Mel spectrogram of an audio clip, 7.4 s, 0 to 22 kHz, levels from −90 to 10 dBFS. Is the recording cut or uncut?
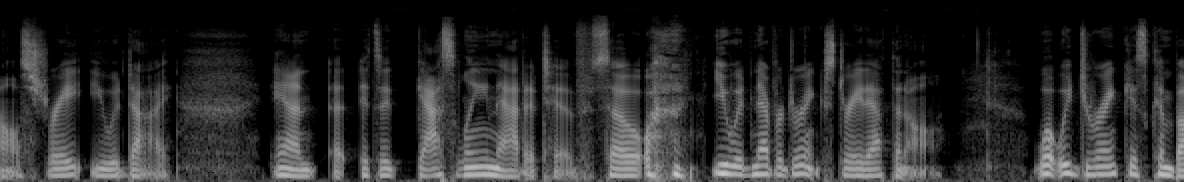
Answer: cut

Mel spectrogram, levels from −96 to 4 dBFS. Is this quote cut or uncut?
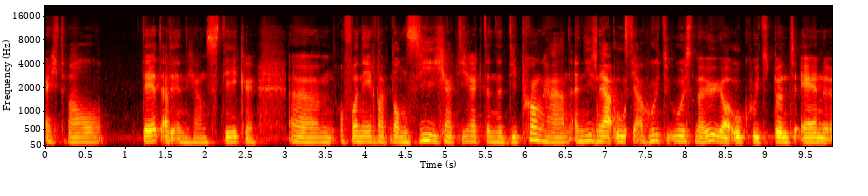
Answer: cut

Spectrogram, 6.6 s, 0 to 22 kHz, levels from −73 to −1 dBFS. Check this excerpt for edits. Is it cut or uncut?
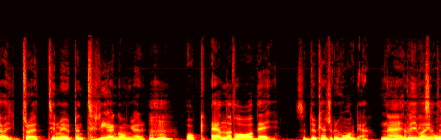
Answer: cut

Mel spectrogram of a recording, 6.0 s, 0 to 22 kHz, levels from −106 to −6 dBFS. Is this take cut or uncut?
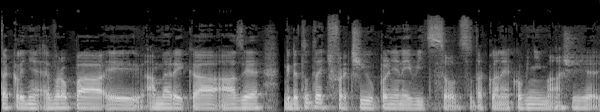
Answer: uncut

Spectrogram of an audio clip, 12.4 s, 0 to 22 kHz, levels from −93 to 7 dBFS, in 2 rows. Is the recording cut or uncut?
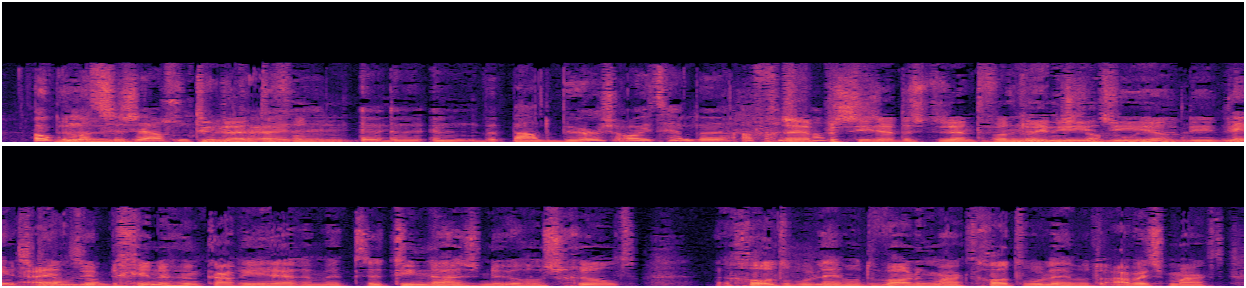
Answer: uncut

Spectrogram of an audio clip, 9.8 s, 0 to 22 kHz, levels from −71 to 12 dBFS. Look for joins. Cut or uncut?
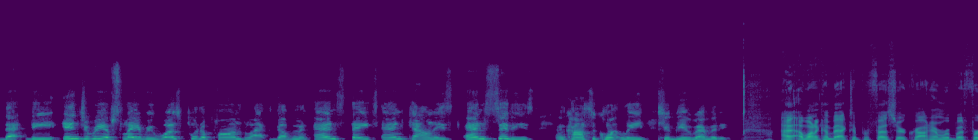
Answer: cut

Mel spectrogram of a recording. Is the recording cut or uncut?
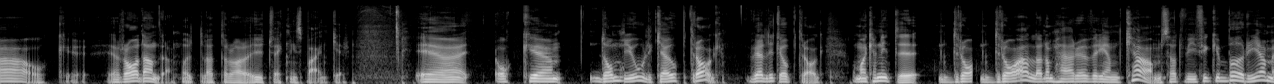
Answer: cut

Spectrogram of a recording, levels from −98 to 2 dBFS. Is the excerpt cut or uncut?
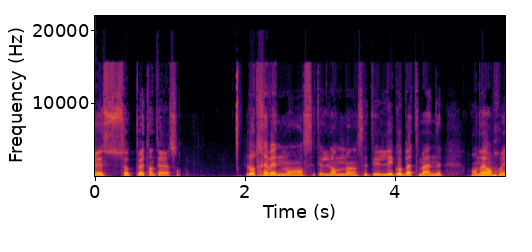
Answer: cut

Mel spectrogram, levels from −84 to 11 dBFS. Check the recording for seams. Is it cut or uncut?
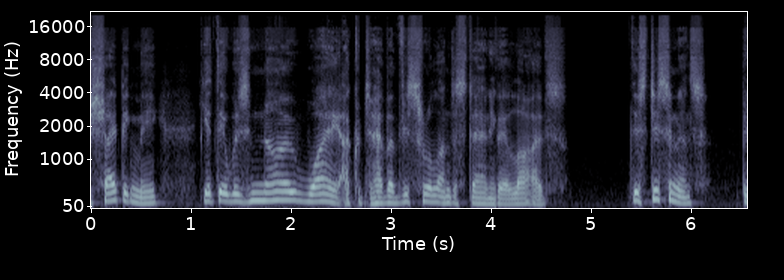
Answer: cut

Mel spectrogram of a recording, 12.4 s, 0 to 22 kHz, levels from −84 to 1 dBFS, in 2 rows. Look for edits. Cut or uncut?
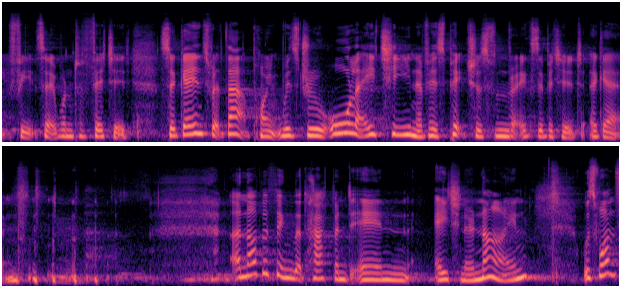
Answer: cut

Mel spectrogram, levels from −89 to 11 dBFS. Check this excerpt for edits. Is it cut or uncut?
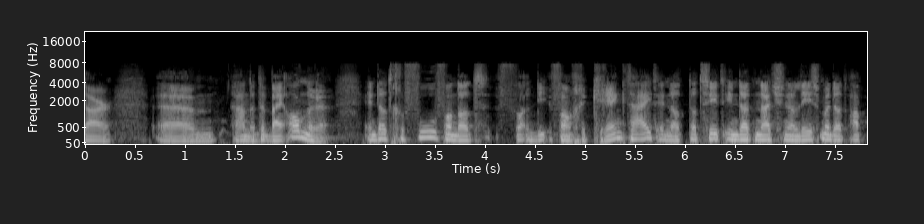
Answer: cut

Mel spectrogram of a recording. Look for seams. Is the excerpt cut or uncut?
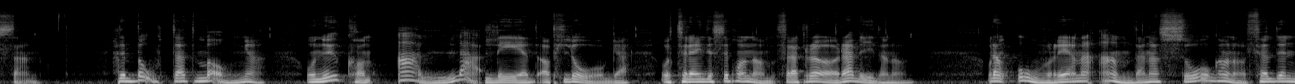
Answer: cut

